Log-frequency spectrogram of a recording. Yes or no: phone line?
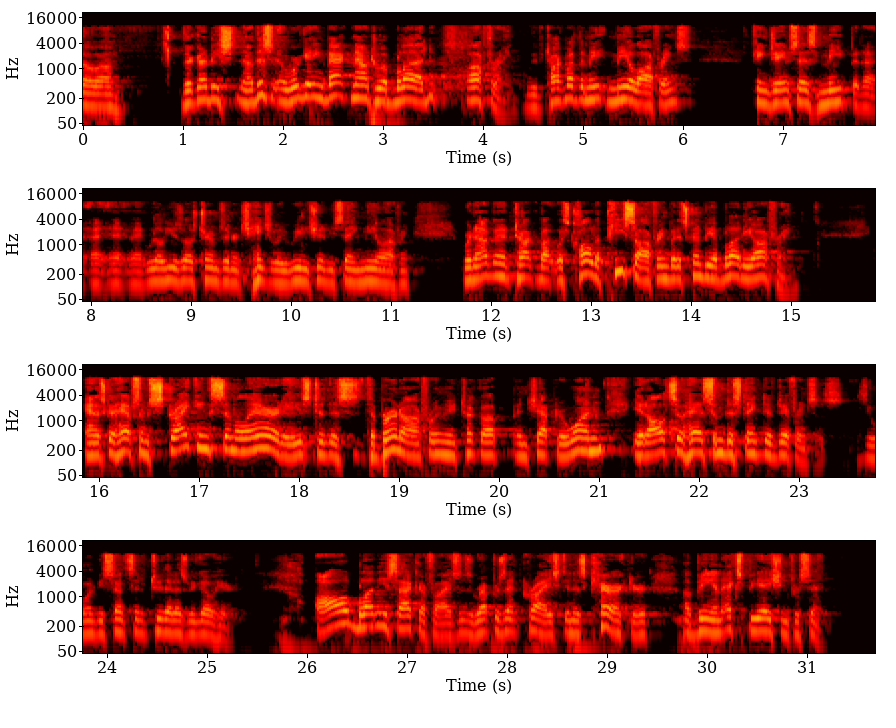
no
